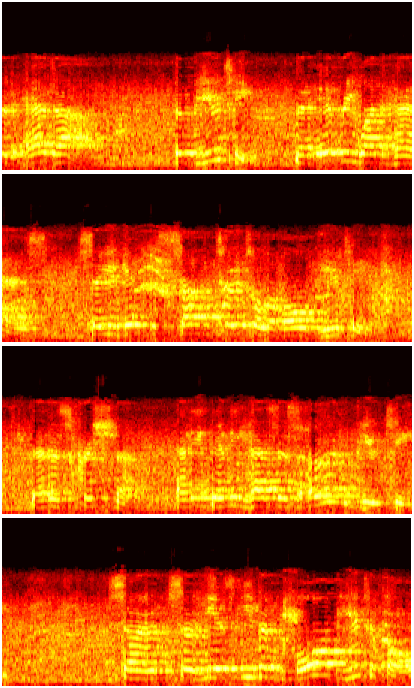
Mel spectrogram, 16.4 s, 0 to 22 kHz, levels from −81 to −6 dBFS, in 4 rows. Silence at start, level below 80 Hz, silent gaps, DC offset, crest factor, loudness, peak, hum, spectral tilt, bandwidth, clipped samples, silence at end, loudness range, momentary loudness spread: 0 s; -50 dBFS; none; under 0.1%; 14 dB; -17 LUFS; -4 dBFS; none; -5 dB/octave; 6.6 kHz; under 0.1%; 0 s; 2 LU; 8 LU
